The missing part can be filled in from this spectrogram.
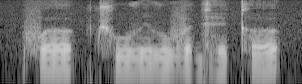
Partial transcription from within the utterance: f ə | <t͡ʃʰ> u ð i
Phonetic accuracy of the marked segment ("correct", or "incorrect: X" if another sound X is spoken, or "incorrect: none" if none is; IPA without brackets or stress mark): correct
